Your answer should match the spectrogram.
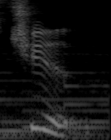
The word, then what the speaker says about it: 中: You might remember from before that the first kanji is pronounced as chu.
